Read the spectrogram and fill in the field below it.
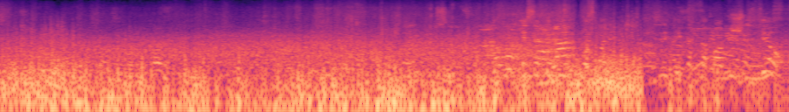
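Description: A group of women and men talk quietly nearby.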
